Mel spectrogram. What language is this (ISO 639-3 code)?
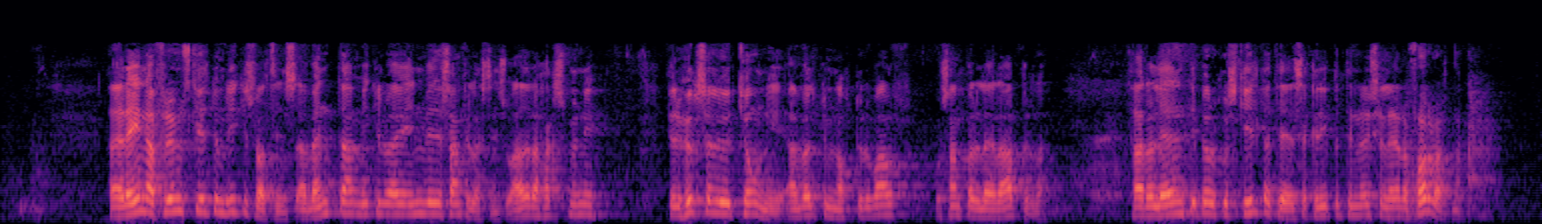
isl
